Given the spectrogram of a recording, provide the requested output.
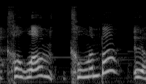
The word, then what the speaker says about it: kalimba: And then here for our Herbalmancer, a Kalimba.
